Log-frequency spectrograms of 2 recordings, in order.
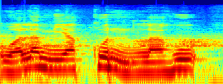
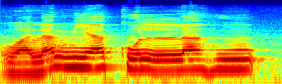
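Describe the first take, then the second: First: The n is held with a nasal hum. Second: The n merges into l without nasal hum. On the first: The speaker calls it wrong. "bukan juga walam yakun lahu" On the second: The speaker calls it right. "melainkan walam yakul lahu"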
